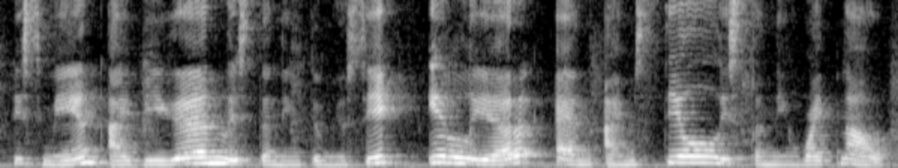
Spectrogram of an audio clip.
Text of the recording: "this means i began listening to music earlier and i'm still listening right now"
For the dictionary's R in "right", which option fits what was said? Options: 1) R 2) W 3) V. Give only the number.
2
